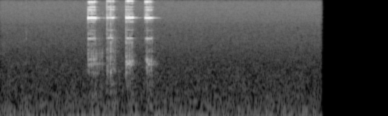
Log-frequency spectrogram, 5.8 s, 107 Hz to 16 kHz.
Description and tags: FXLM drone quadrocopter startup clicks close T01 xy
Quadrocopter recorded in a TV studio. Zoom H6 XY mics.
